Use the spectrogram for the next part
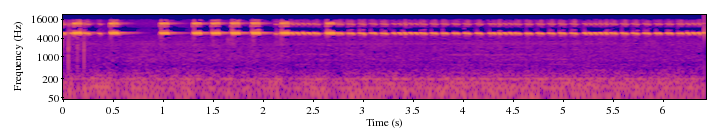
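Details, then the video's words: Cricket, a field cricket or forest cricket compared side by side, producing loud high-pitched chirps in quick bursts, then a steady rapid pulsing trill with a second bright overtone above. "suara serangga jangkrik sawah vs jangkrik hutan"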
